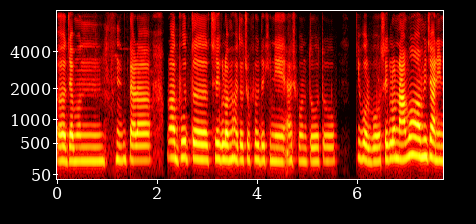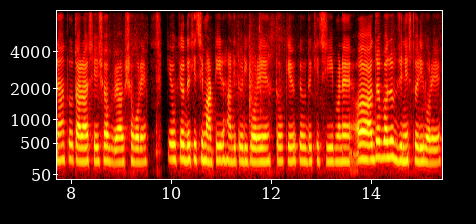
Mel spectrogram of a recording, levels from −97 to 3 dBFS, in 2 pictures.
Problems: background sounds at intervals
